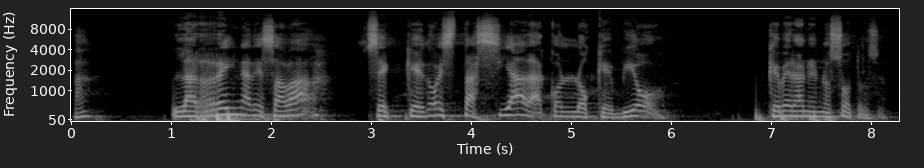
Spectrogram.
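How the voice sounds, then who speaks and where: Pastor, male, high gravelly voice, impassioned sermon in a reverberant hall. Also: slow pace, pauses often. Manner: impassioned, swings from hushed to shouting.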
